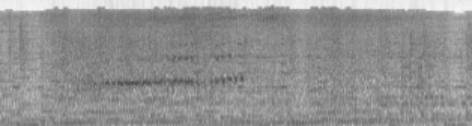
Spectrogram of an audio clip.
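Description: Car engine revving up, with a tyre squeal for about two seconds from roughly a second and a half in, over background music.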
